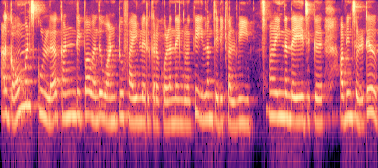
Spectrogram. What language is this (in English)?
Tamil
